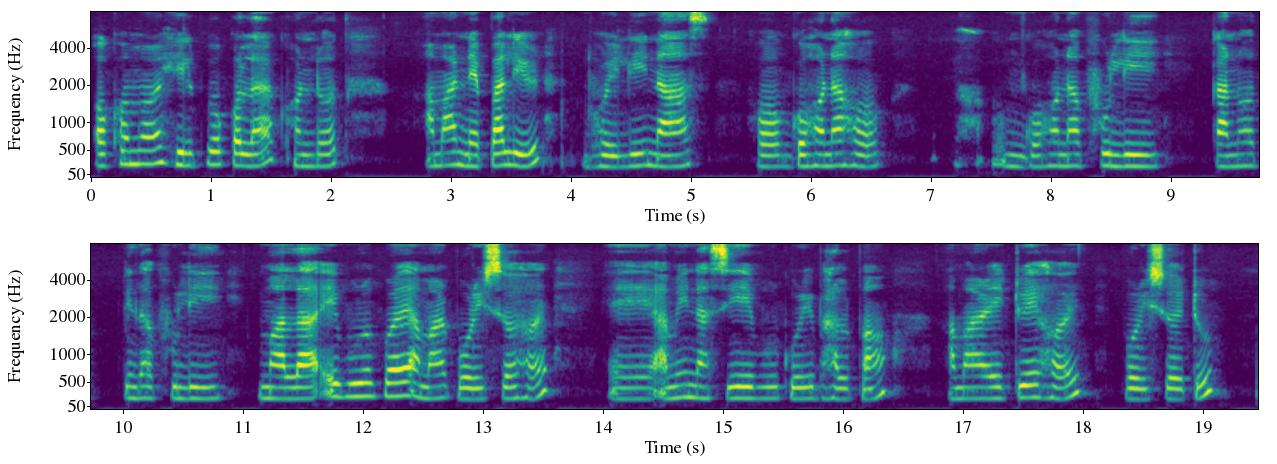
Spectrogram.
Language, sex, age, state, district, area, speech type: Assamese, female, 30-45, Assam, Dibrugarh, urban, spontaneous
